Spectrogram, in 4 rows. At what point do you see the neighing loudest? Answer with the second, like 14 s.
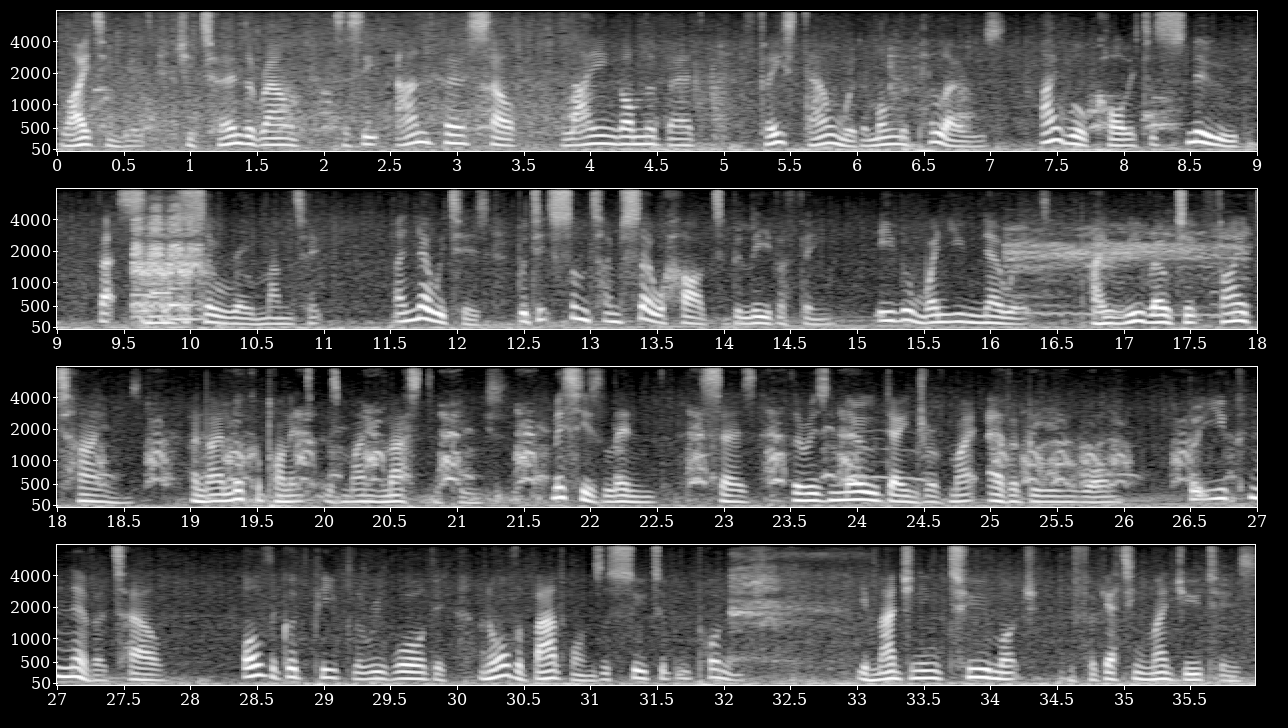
10 s.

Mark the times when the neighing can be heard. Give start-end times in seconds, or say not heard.
9.6-10.2, 16.1-17.9, 32.0-33.1.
